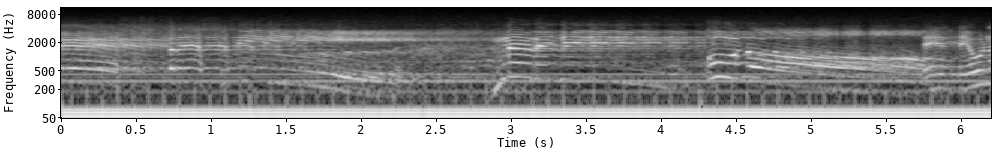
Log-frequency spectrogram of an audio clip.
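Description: A sports commentator's drawn-out goal cry: a man's voice in long held calls that slide down in pitch, over a steady low hum from the old recording.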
